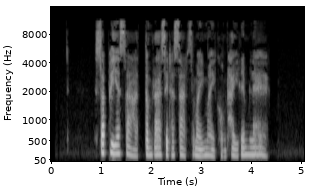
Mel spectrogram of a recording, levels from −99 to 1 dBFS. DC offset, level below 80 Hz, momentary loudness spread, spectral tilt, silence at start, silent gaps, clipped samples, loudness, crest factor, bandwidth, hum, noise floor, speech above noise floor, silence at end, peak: under 0.1%; -78 dBFS; 10 LU; -5 dB/octave; 0.9 s; none; under 0.1%; -30 LUFS; 24 dB; 11.5 kHz; none; -76 dBFS; 46 dB; 0.75 s; -8 dBFS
